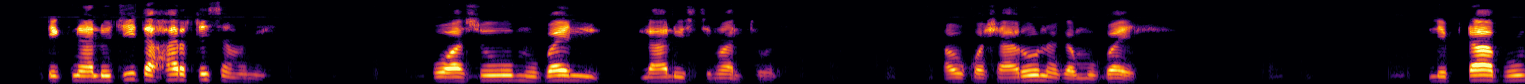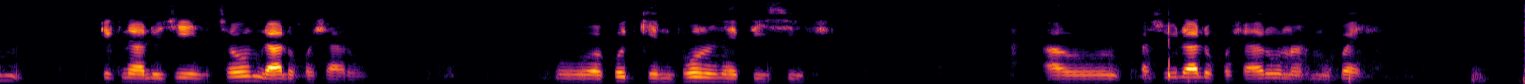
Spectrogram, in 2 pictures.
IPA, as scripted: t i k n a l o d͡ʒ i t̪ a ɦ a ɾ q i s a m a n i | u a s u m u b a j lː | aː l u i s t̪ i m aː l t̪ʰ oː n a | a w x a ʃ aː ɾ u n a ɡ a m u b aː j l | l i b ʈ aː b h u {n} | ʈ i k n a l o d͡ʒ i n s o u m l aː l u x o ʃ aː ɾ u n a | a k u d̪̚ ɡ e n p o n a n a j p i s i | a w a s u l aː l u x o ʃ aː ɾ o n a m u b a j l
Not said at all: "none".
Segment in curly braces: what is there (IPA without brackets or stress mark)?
m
